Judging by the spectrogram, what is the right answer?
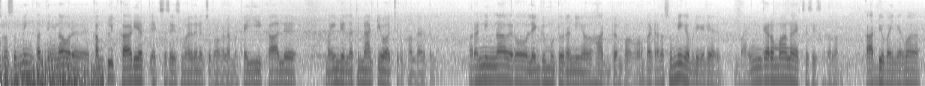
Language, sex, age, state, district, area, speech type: Tamil, male, 18-30, Tamil Nadu, Salem, rural, spontaneous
